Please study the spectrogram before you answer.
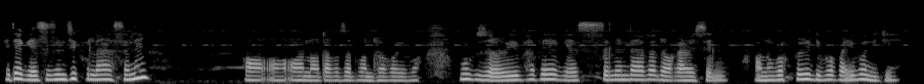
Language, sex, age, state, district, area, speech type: Assamese, female, 45-60, Assam, Jorhat, urban, spontaneous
